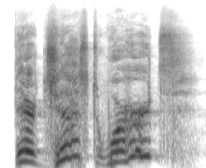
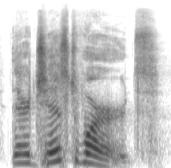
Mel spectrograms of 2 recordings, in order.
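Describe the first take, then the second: First: "They're just words?" slow, rising at the end; questioning challenge. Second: Said in the usual way. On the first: Acted. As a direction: throw "just words" back as a drawn-out question. Preacher questions the objection back.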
